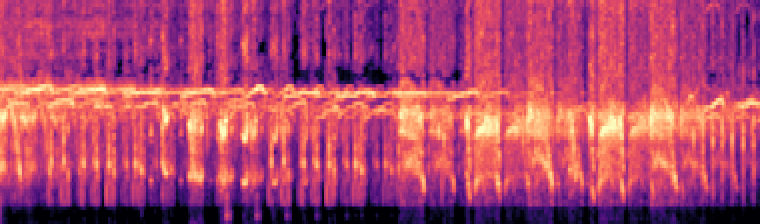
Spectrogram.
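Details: Calling and roosting swiftlets from Kampar, Riau: many birds produce a loud, unbroken wash of shrill chirps and buzzy twitters, packed with fast ticking notes and brief louder bursts.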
